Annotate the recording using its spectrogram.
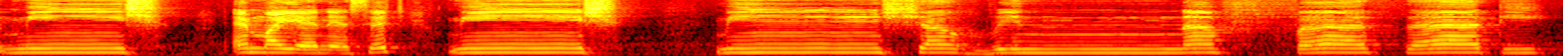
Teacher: شین کی وجہ سے نون چھپ رہا ہے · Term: اخفا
